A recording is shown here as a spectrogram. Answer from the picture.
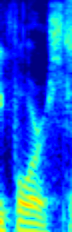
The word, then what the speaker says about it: Foerster: It's a Germanic name. And it was anglicized Foerster. – Okay. – Andy Foerster.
